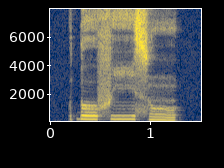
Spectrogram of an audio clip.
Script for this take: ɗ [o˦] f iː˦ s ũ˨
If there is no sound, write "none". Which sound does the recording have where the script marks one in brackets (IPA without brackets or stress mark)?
o˦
